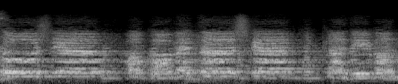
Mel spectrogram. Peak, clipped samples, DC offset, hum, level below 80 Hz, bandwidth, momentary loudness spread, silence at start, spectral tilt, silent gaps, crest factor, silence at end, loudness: -4 dBFS; under 0.1%; under 0.1%; none; -60 dBFS; 11.5 kHz; 6 LU; 0 s; -2.5 dB/octave; none; 14 dB; 0 s; -18 LUFS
